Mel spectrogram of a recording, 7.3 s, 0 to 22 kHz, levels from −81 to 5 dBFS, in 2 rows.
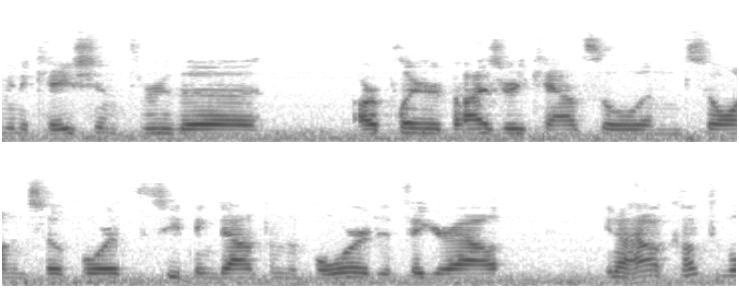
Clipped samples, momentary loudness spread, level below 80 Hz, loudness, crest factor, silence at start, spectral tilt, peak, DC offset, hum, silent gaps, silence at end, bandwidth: under 0.1%; 9 LU; -54 dBFS; -30 LUFS; 16 dB; 0 s; -5 dB/octave; -14 dBFS; under 0.1%; none; none; 0 s; 12.5 kHz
